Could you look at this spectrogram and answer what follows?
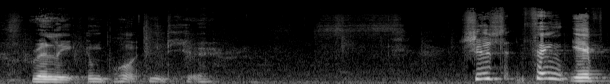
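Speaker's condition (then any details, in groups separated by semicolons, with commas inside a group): Cerebral palsy; present since birth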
